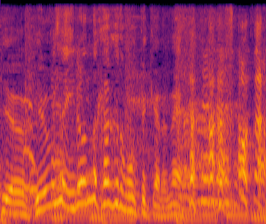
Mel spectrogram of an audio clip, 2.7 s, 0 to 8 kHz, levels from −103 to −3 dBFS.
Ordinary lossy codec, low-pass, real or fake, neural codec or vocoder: none; 7.2 kHz; real; none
